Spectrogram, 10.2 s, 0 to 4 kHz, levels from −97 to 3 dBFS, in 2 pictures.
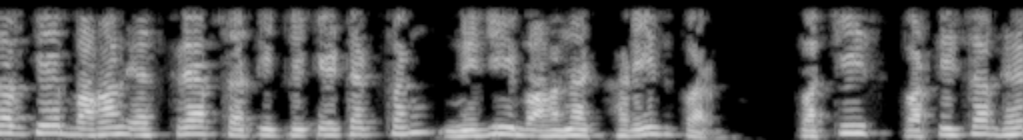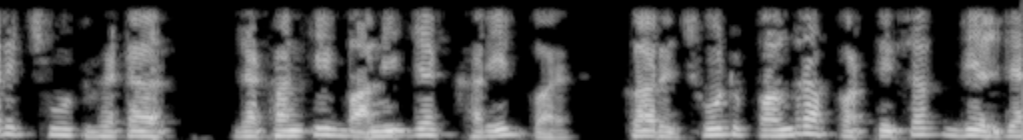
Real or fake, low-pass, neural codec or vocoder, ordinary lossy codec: fake; 3.6 kHz; vocoder, 44.1 kHz, 80 mel bands, Vocos; none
